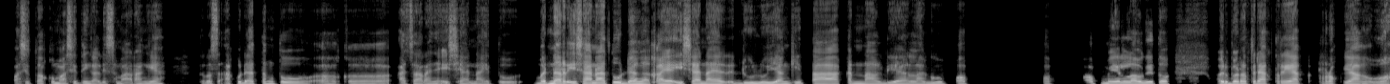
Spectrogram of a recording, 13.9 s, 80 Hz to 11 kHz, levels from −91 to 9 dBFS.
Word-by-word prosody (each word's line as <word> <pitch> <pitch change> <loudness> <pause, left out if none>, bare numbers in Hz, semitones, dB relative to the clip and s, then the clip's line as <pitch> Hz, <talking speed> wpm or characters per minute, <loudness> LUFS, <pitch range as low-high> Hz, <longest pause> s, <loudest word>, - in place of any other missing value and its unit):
pas - - -6
itu - - -11
aku - - -5
masih 100 0 -3
tinggal 100 -5 -4
di - - -9
Semarang 90 +5 -6
ya. 120 +4 -3 0.3
Terus - - -6
aku - - -4
datang, 160 +7 -1
tuh, 125 -5 -3
eee, 95 -1 -8
ke 90 - -10 0.4
acaranya 90 -1 -5
Isyana 85 -2 -5
itu, 85 0 -9 0.2
bener - - +5
Isyana, 140 0 +6
tuh, 185 -5 +4
udah 125 - +5
enggak 105 - -1
kayak 110 0 +5
Isyana 115 -1 +3 0.2
dulu 110 +1 +2
yang 110 0 +3
kita 110 0 +1
kenal 110 -2 -3
dia 105 -1 -2
lagu 105 -1 -4
pop, - - -3 0.7
pop-pop 115 - -9
mellow 120 +1 +3
gitu, 130 -1 +2 0.5
bener-bener 120 +1 +4
teriak-teriak 125 0 +3 0.2
rock 120 0 -3
yang, 120 -2 +2
waw 115 +5 -3
110 Hz, 170 wpm, -26 LUFS, 105-125 Hz, 0.7 s, Isyana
